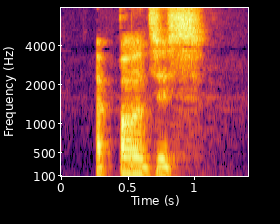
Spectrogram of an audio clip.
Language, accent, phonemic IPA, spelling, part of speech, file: French, Canada, /a.pɑ̃.dis/, appendissent, verb, LL-Q150 (fra)-appendissent.wav
- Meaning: third-person plural imperfect subjunctive of appendre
